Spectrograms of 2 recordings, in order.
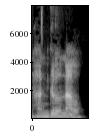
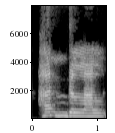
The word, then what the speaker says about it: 한글날: Jadi kalau yang ini sendirian gini, bacanya Hangelal gitu memang bacanya. Hangelal, Hangelal itu hari Hangel kan gitu. Hangelal, Hangelal. Tapi karena ini ada i lagi, bacanya Hanggelarim. gitu.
